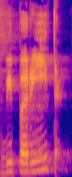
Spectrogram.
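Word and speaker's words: Viparita: So it is called reverse means Vipareeta. So it is a V, per, 2 times E, right? So this E sound will be prolonged.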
